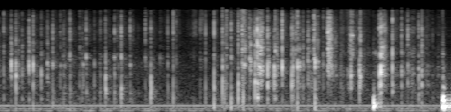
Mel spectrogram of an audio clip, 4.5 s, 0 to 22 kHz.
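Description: Fingernails tap and scratch the body and the top of the cap of a hollow, white, cylindrical plastic skincare bottle with a silver metal cap. It makes a quick run of about 28 short, dry clicks and scrapes with bright edges over a faint, steady low hum. The taps build to a louder, fuller knock at the very end.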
